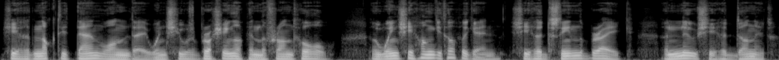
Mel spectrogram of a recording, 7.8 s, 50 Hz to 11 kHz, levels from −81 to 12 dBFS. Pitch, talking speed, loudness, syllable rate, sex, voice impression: 95 Hz, 260 wpm, -17 LUFS, 5.4 syllables/s, male, very masculine, very adult-like, middle-aged, very thick, slightly tensed, slightly powerful, slightly dark, soft, muffled, slightly fluent, very cool, very intellectual, very sincere, very calm, very mature, friendly, very reassuring, slightly unique, elegant, sweet, very kind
